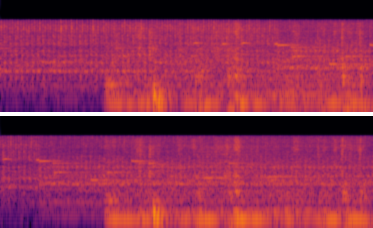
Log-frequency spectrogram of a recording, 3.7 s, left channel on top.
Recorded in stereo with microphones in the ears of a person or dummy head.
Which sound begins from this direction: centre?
Writing, at 1.0 s.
